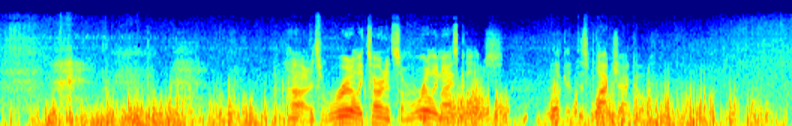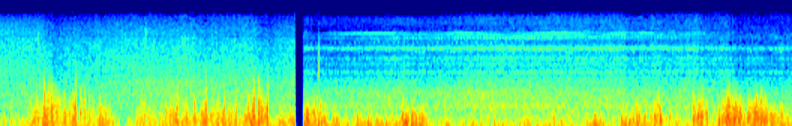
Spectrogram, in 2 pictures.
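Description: Wind rustles through leafy bushes and trees outdoors.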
